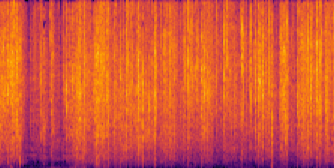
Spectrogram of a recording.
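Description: Handfuls of thin, brittle, dry brown autumn leaves, held in both hands in fingerless gloves in front of binaural microphones, are crushed and crumpled by the fingertips. A dense, bright crackling and crinkling runs continuously with many sharp little snaps, and almost nothing in the low end.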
